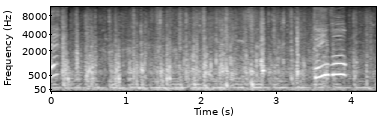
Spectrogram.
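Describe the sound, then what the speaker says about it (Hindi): A horse with a rider gallops in an animated Cinderella cartoon episode, its hooves clip-clopping in a quick rhythm beneath music and voices, with a short whinny near the end. "वो घोड़े पर बैठा हुआ लड़का हुबहू चार्ल्स जैसा है।"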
